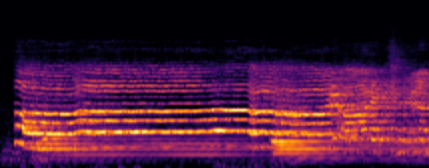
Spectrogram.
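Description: A male singer performing a musical theatre song with piano accompaniment. He holds one long high note for about two and a half seconds, then moves on to lower notes.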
